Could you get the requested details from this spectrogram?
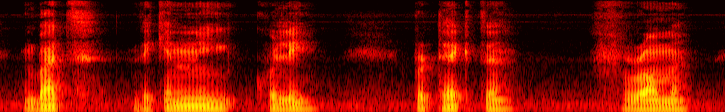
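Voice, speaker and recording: In a very clean recording with a silent background, a man with a non-native accent speaks at a very deep, low pitch, leaving long, frequent pauses. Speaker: airsoft hobbyist. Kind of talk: gear showcase talk to camera.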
